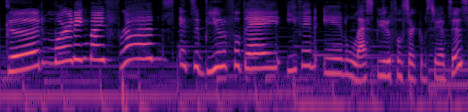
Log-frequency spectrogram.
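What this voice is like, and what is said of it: Nasal, stuffed-up voice. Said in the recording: “I don't know if you can hear in my voice. ... I'm a little bit like nasally stuffed up. I think my allergies are just kicking into gear harder than normal”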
